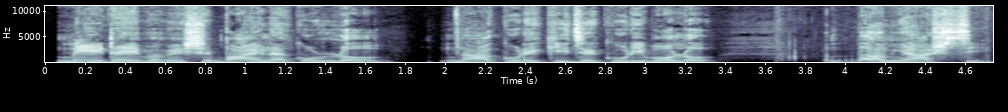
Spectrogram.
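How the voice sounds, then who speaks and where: A man's voice: mid-range voice, expressive, normal speed, fairly bright tone, lightly acted. A man voicing a poor, doting village father in a cartoon, humble and coaxing. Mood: puzzled, indulgent.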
